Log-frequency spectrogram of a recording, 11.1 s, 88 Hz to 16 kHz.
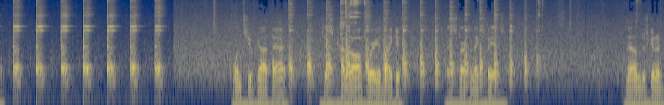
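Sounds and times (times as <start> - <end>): hammer striking steel on anvil: 0.0 - 2.8, 4.8 - 9.1
steady hiss: 0.0 - 11.0.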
